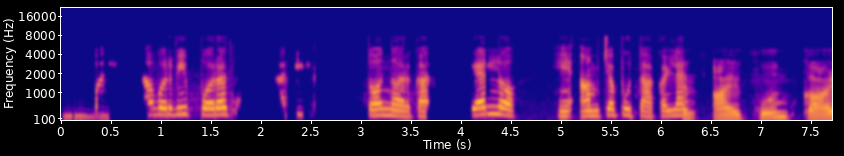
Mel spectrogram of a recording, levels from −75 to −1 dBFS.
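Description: It's a short speech recording with three distinct problems. First, speech suppressed in double talk: from the start to 0.94 s, again from 1.73 to 2.52 s, and from 3.66 to 4.3 s, the talker's level collapses, dropping by something like 40 dB at its deepest. The likely cause is the echo canceller hearing both ends at once, failing to tell the talker from the loudspeaker echo, and ducking everything. Second, there's the other side's voice leaking through in brief scraps at 1.29 to 1.38 s, 1.69 to 1.74 s and 2.51 to 2.57 s. They're faint, roughly 30 to 35 dB under the talker. That's most likely residual loudspeaker echo the canceller didn't fully strip out of the mic signal, and the fact that they cluster around the suppressed stretches fits the same struggling canceller. Third, from 6.22 s to the end there's a section at the wrong speed. It's running at 0.631 times normal, so everything drags and drops around seven semitones, going deep and sluggish. 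That points to a likely clock mismatch in whatever editor or player handled that tail, with speed and pitch shifting together. The call's mic processing itself is working normally, taking out only the lowest bass.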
